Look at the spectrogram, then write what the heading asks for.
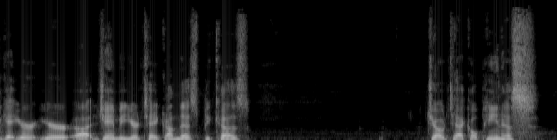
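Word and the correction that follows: Tacopina: sorry, I mispronounced his name again. Donald Trump's attorney, Joe Tecopena, talked about that Access Hollywood tape, you know, grab him by the P word.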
